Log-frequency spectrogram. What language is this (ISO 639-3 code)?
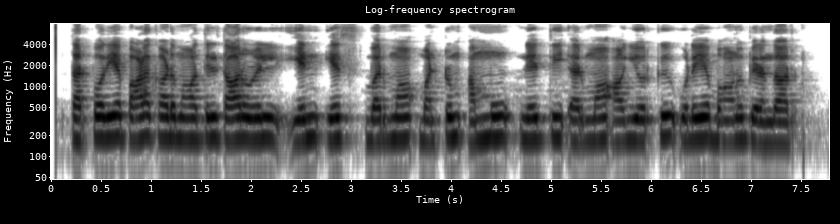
tam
